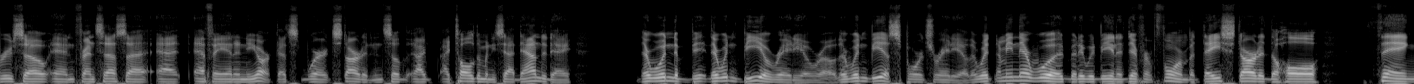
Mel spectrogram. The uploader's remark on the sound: Unleashed Live chat from Super Bowl 57 In Phoenix! Live chat from Super Bowl 57 in Arizona!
